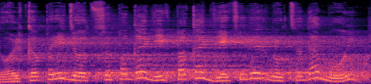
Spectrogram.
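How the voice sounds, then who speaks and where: A man's put-on character voice, high-pitched, at a moderate pace, under strong echo. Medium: read story. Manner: calm, motherly.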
